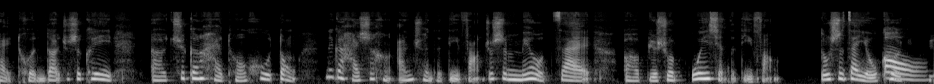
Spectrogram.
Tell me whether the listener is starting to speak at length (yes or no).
yes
